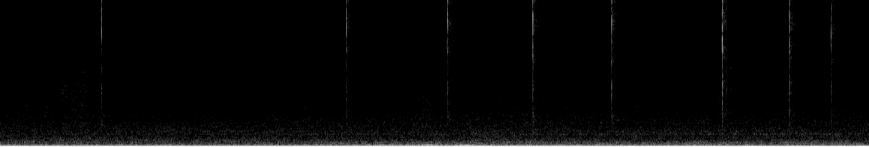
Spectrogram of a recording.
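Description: Hair-cutting shears snipping off excess wet hair: about eight short, sharp snips, one early on and then roughly one a second through the second half. Under them runs a steady low hum.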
